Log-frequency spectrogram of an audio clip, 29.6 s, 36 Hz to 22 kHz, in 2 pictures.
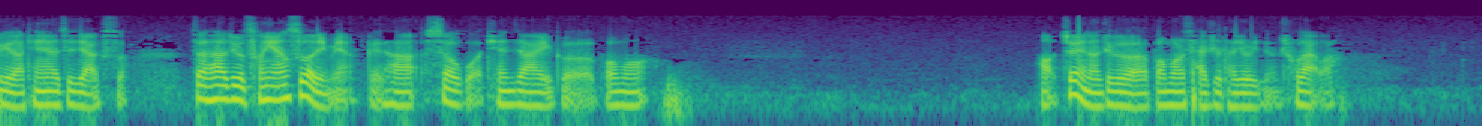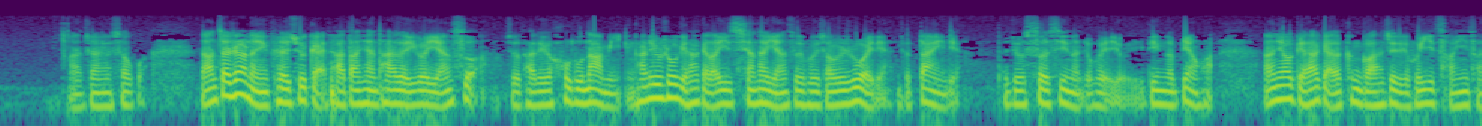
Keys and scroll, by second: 22.1 1, 22.1 0, 22.4 Return.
